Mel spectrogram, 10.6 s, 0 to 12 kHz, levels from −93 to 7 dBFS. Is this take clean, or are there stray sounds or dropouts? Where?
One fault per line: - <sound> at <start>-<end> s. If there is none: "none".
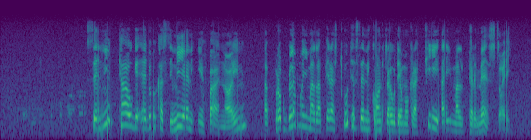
- dropout at 9.9-9.9 s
